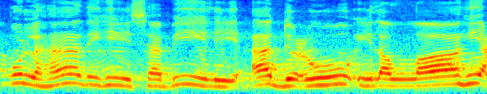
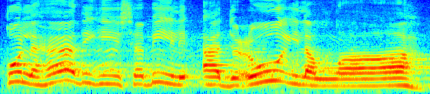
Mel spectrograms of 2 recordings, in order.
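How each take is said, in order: First: It runs on without stopping after 'ilallah'. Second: It comes to a full stop after 'ilallah'. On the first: The followers also invite to this path. "ഇങ്ങനെ കൂട്ടിച്ചേർത്തുകൊണ്ട് ഓതുക" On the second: The followers are firmly convinced in their faith. "അവിടെ നിർത്തുക"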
